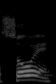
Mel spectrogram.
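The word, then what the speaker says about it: ζωή: Esta palabra vida que Jesucristo menciona es la palabra griega zoe o zoe con Z, O y acento en la E, que quiere decir vida permanente.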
